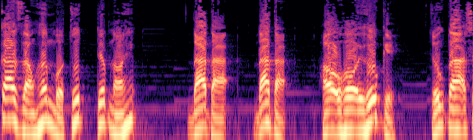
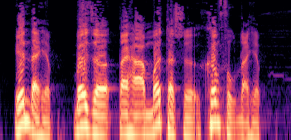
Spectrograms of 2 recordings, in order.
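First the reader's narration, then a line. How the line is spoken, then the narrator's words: Soft sighing. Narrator (Vietnamese): Hoa Vô Khuyết nhẹ buông tiếng thở dài, thốt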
